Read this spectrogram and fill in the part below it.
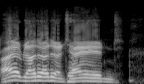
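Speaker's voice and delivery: put-on ancient Roman voice. Speaker copies a line in the voice of the Roman. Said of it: "And you did the voice from, like, the Roman".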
